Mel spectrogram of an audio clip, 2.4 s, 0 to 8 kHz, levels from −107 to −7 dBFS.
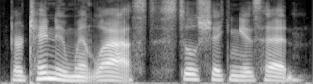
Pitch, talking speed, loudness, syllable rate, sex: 155 Hz, 180 wpm, -18 LUFS, 4.8 syllables/s, male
